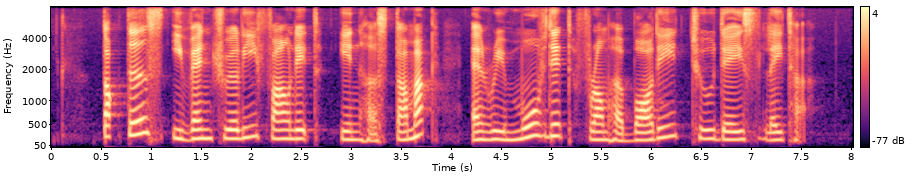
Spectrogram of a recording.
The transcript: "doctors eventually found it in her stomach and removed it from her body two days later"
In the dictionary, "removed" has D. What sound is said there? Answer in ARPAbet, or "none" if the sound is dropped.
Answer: D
